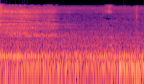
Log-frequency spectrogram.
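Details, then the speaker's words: Lada Niva Travel (new car) driven at night over very uneven road, phone-recorded: only low, even road rumble with no squeaks, creaks or knocks; the suspension is very quiet. "трэвал подвеска очень тихая посмотрите дорога сейчас у нас такая очень неровная"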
